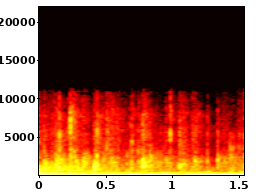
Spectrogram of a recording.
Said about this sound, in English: Meanwhile, back at the university fundraiser, the crowd applauds as Francine approaches the microphone.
